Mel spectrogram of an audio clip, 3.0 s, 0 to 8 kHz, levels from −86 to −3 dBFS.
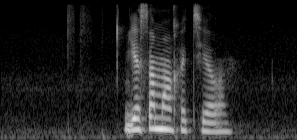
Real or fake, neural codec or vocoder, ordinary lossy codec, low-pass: real; none; none; 7.2 kHz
